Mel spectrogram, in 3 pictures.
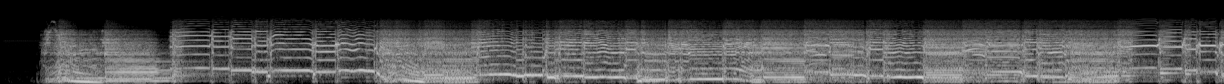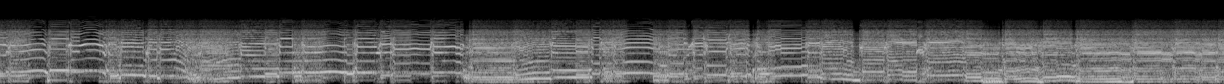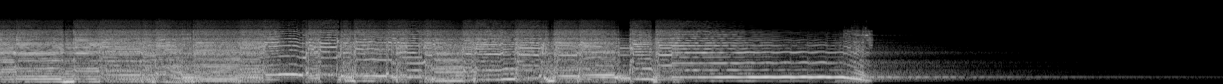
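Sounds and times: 
overdriven blues guitar through a boosted combo amplifier: 0:00.4 - 0:35.4.

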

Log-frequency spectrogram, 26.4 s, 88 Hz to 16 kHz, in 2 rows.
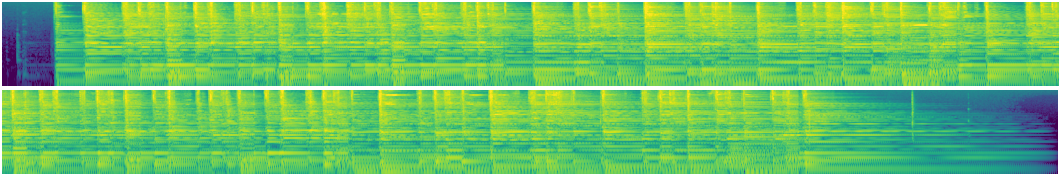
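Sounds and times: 
guitar through a preamp: 0:00.2 - 0:26.4.

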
